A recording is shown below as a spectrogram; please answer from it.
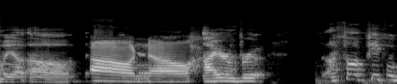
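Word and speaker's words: Irn-Bru: Iron Brew. I thought people called it Earn Brew. It's kind of spelled like that, though.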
